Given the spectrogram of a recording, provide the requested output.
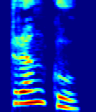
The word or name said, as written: ಟ್ರಂಕು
